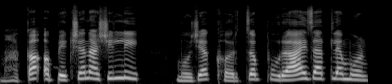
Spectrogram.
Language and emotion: Goan Konkani, surprised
